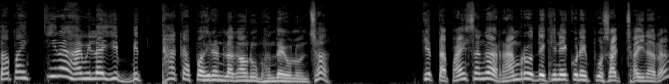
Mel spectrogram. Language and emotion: Nepali, angry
